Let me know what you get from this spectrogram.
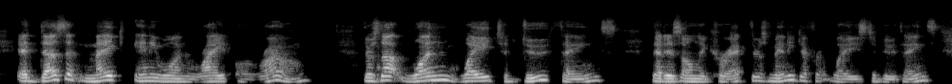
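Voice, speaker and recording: A somewhat breathy man's voice, fairly high in pitch, with an American accent, a fairly slow pace, ordinary pitch variation and a dry, close sound with no echo. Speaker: life-lessons vlogger. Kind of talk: reflective monologue. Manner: slow, deliberate pace; halting, with fillers and repeats.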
